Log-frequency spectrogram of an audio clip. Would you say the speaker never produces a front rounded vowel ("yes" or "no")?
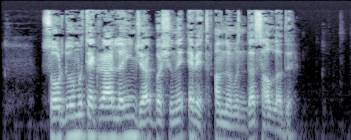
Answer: yes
